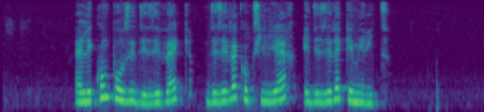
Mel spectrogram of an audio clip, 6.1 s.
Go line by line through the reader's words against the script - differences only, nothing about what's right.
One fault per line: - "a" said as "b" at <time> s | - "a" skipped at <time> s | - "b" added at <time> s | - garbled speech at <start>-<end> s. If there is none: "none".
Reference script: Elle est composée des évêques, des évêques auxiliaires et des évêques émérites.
none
